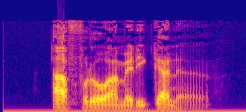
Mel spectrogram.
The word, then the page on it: afroamericano: espagnol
